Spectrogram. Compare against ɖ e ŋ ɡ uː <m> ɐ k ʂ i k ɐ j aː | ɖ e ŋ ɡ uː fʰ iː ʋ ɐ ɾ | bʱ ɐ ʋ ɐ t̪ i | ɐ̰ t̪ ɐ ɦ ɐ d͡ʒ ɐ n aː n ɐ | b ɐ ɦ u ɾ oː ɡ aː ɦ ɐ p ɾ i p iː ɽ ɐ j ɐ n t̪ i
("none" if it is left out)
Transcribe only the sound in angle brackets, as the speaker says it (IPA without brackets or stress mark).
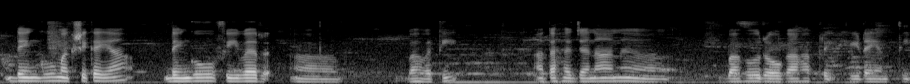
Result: m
